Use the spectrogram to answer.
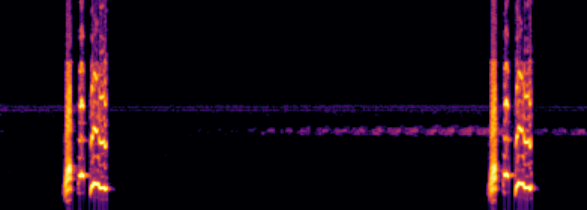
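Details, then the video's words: Sooty-headed bulbul song, used as a lure for wild forest birds and as a tutor for caged ones. Two short bursts of quick chirpy notes, each ending in a bent whistled note, about three and a half seconds apart over near silence. "Suara Burung Kutilang Gacor, Asli tanpa isian, Lantang dan Jernih Ampuh untuk Suara Panggilan"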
